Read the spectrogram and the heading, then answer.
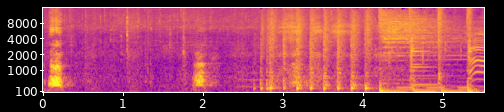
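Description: A dog barks twice with pauses between, then lets out a quick run of repeated barks before breaking into higher, drawn-out yelps and whines near the end.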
